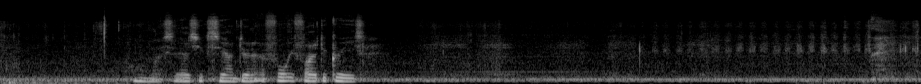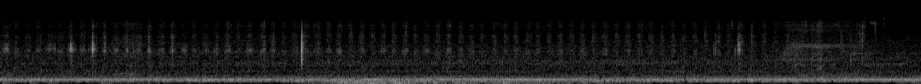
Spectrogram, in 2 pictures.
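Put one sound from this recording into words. Gloved fingers squish and pick at wet, muddy material.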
